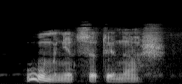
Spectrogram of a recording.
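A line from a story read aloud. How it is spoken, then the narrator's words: Sighing. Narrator (Russian): вздохнул Олстон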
